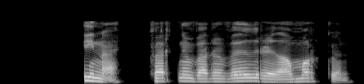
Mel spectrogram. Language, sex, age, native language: Icelandic, male, 13, Icelandic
